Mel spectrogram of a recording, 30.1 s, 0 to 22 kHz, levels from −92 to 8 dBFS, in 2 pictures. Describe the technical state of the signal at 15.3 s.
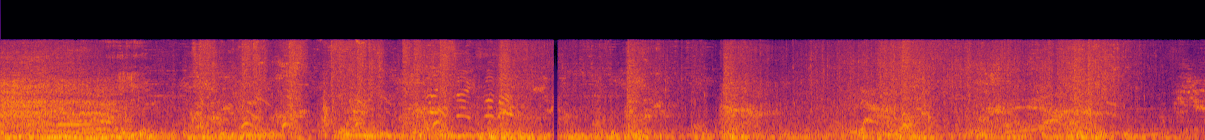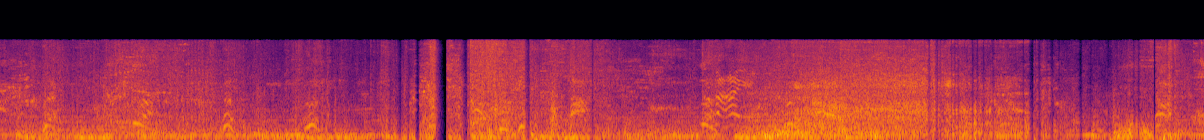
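At 15.3 s the signal is intact with no fault, the sound passing through a call path whose content stops at 8 kHz, as a wideband call codec such as G.722 would produce.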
